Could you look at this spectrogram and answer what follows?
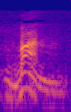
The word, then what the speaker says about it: boun: called bun, spelled B-O-U-N in those days, but pronounced like we pronounce the word bun.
